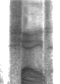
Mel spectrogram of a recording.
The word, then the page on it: shade: British English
